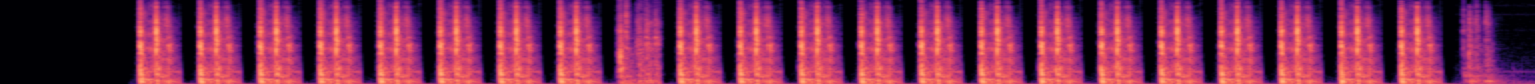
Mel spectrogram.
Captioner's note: typewriter keys clacking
